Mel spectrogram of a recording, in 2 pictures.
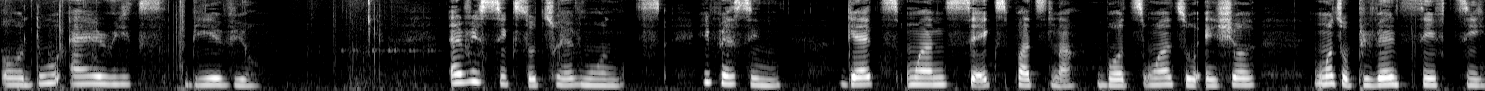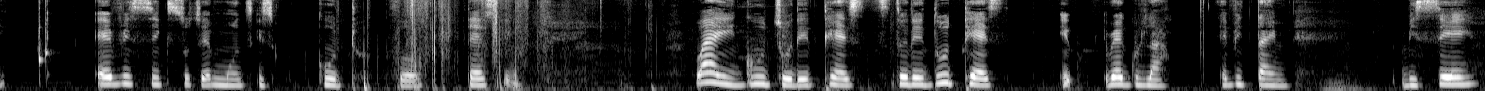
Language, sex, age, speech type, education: Nigerian Pidgin, female, 46-60, spontaneous, tertiary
